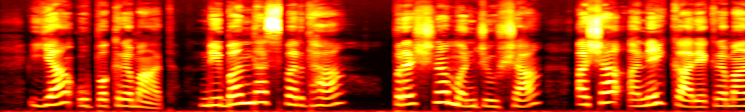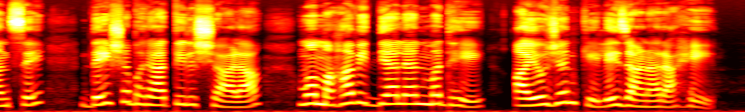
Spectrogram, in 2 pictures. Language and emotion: Marathi, neutral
